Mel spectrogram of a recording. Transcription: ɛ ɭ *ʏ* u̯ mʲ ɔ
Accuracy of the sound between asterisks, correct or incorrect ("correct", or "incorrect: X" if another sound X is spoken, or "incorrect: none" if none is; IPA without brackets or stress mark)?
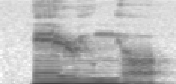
correct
